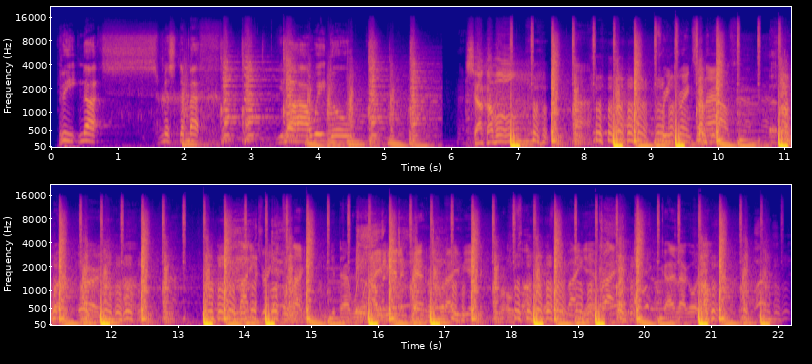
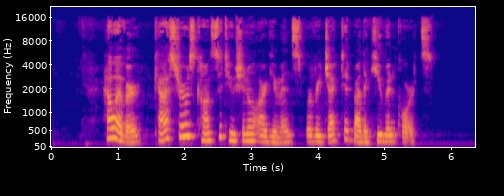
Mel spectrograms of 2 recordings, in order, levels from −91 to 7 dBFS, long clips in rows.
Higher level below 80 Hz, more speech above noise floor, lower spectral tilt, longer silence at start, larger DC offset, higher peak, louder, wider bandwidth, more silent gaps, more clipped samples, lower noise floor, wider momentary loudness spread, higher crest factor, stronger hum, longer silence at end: first, -18 dBFS vs -66 dBFS; second, 30 dB vs 51 dB; first, -5.5 dB/octave vs -3.5 dB/octave; second, 0.15 s vs 0.8 s; neither; about the same, 0 dBFS vs -2 dBFS; about the same, -16 LUFS vs -17 LUFS; second, 14 kHz vs 16.5 kHz; neither; neither; second, -45 dBFS vs -68 dBFS; first, 14 LU vs 10 LU; about the same, 14 dB vs 18 dB; neither; second, 0.15 s vs 0.65 s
